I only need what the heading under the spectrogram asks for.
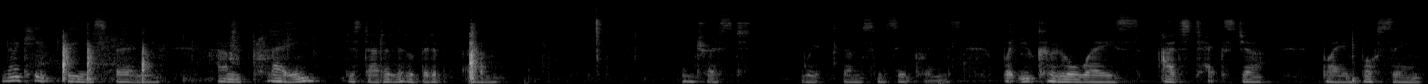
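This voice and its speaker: A woman demonstrating paper crafts at home, chatting in a relaxed way and thinking aloud with many ums. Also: very deep voice, takes it slowly, noisy background. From United Kingdom. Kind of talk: casual craft tutorial.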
